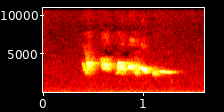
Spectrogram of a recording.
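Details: House finch song played back during a children's bird-guessing game; a short warbled phrase of high chirps sliding slightly downward, about one second long, on a quiet background.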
